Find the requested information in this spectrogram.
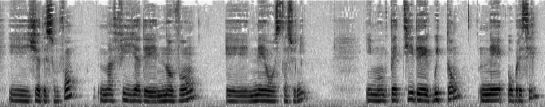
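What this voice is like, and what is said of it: Spanish-speaker's accent in French. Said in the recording (French): “on va se régaler avec son accent ... hispanophone d'origine, et mon accent le dit”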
